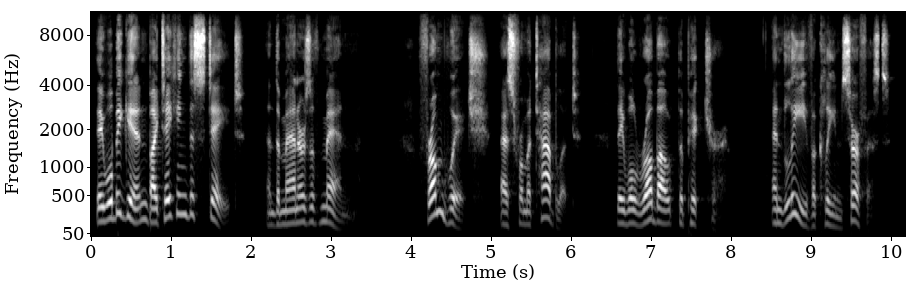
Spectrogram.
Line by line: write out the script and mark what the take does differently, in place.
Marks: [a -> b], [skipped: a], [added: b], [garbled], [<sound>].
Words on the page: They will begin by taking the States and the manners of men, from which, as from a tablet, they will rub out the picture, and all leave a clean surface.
They will begin by taking the [States -> State] and the manners of men, from which, as from a tablet, they will rub out the picture, and [skipped: all] leave a clean surface. [dropout]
